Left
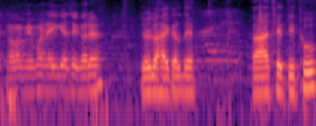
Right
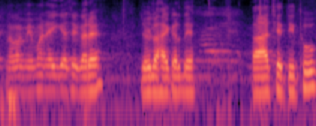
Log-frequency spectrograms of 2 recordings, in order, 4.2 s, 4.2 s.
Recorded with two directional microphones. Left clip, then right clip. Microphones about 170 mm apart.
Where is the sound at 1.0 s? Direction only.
55° right (ahead or behind).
